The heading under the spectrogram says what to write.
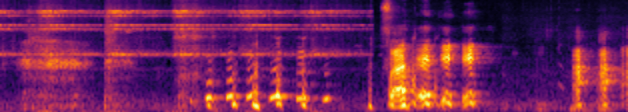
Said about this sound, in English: What's that sound? Do you hear those bells in the background? Are they ringling and jing jing jingling too?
